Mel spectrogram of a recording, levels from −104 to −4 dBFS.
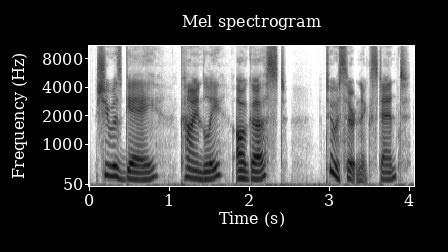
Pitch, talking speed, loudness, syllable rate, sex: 200 Hz, 120 wpm, -17 LUFS, 4.2 syllables/s, female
